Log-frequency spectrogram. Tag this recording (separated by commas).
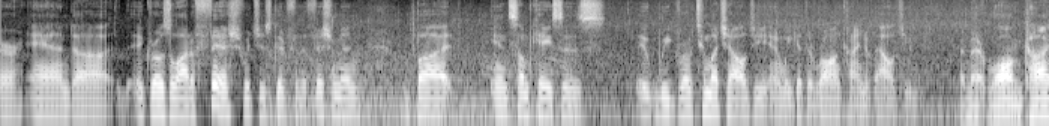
Gurgling, Speech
